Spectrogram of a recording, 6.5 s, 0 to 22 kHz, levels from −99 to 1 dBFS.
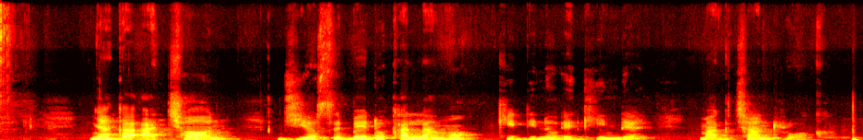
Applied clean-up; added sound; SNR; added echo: none; none; none; none.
